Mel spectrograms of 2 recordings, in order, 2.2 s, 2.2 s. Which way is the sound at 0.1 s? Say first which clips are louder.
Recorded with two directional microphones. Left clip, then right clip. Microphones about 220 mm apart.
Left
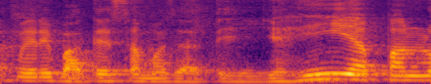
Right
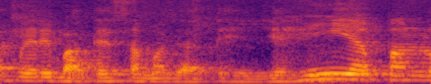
Left 4 dB; 50° left (ahead or behind).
